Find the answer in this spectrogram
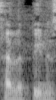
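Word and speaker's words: jalapeño: So it's a bit like jalapeno. The way you pronounce, way jalapeno is spelled is with J, but you pronounce it as jalapeno.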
